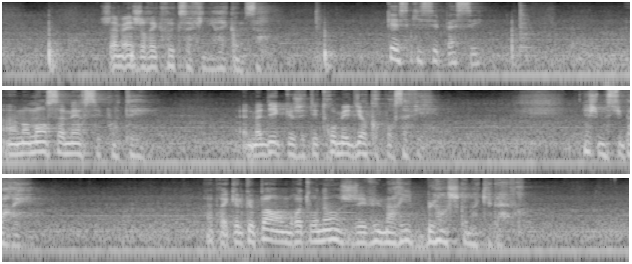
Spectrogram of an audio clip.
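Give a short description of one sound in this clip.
A young man speaks quietly and tensely nearby.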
